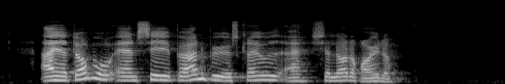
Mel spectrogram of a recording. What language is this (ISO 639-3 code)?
dan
